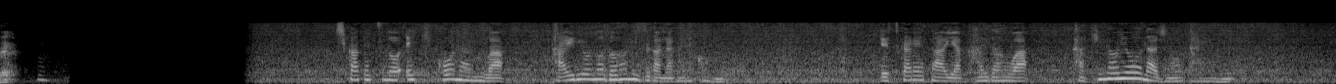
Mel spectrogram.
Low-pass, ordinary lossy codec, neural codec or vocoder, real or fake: 7.2 kHz; none; codec, 44.1 kHz, 7.8 kbps, Pupu-Codec; fake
